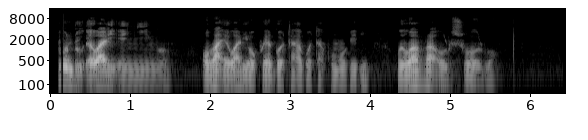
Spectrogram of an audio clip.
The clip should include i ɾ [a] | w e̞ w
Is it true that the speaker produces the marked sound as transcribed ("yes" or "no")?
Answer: no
